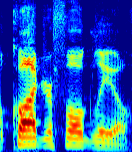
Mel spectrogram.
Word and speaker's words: Quadrifoglio: It's the Stelvio Quadrofilio? – No, Quadrifoglio.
